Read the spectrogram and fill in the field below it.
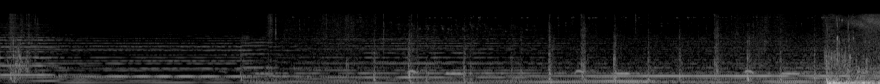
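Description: Hooves clip-clop as the horse Roach gallops in The Witcher 3, a rhythmic beat under game music with sustained tones and a loud burst at the end.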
